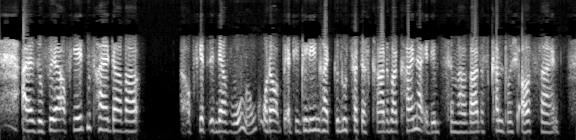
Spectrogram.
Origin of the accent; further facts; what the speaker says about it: Berlin, Germany; weil ich bin ja eigentlich Berlinerin.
